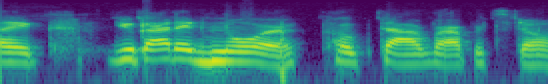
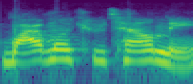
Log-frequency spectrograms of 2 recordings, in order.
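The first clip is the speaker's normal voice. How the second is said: plain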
